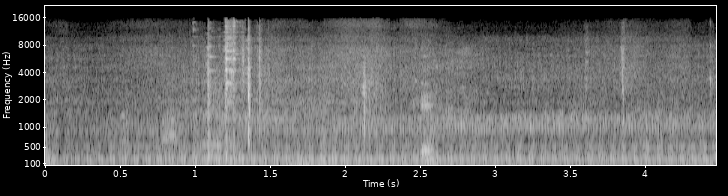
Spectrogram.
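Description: Boat outboard motor running steadily at low trolling speed, a constant low hum, with a few light clicks about a second in.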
